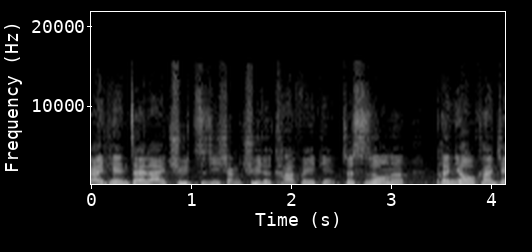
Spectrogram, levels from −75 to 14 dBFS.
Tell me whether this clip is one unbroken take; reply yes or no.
no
